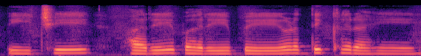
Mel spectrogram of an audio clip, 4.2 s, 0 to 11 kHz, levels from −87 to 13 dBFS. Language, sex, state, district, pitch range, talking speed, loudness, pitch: Hindi, female, Madhya Pradesh, Bhopal, 170-195 Hz, 100 wpm, -16 LUFS, 175 Hz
